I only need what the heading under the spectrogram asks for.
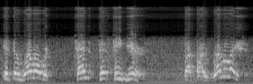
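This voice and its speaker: A man's voice: very high voice, expressive, measured pace, fairly bright tone. A man preaching an end-times radio sermon, emphatic, asking rhetorical questions and answering them himself. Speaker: preacher, self-proclaimed prophet. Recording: noisy radio broadcast.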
